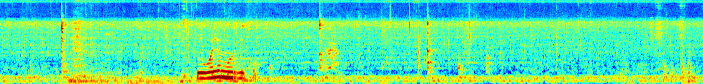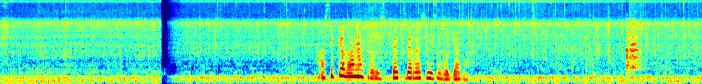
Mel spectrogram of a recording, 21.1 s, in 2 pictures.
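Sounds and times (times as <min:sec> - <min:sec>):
steaks and onions sizzling: 0:00.0 - 0:21.0.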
